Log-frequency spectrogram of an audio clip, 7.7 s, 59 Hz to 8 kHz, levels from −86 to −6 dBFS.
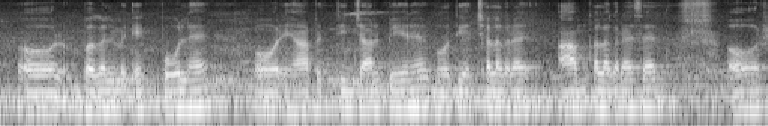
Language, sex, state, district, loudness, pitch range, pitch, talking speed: Hindi, male, Bihar, Sitamarhi, -17 LUFS, 110-120 Hz, 115 Hz, 205 wpm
